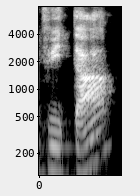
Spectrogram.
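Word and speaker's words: βήτα: Ini alfa ya, ini Vita ya. Jangan sampai kita sebut B ini ya.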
